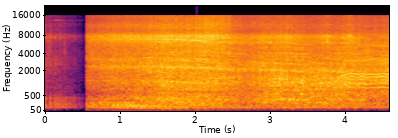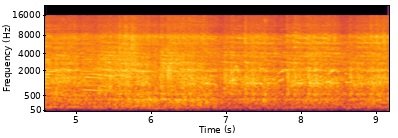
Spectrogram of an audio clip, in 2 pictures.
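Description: Passenger train coaches passing at close range, a loud steady rumble of wheels on rails with rhythmic clacking over the rail joints. The sound cuts in suddenly about half a second in.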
